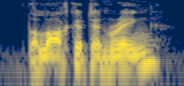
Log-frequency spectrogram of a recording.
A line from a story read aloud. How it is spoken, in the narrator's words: said Mr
